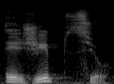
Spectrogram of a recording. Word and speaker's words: egípcio: Agora, quando a criança ouve egípcio, ela ouve o P, então ela pronuncia o P.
